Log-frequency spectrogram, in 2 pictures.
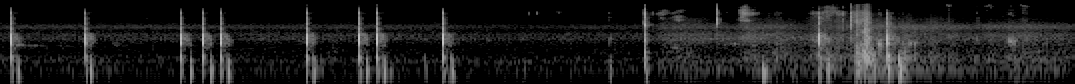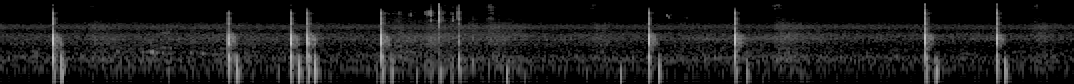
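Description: Computer mouse clicks, sharp and single, coming irregularly about once every second or two, with a denser flurry of clicks and faint rustling about seven to nine seconds in.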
